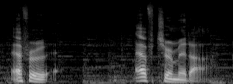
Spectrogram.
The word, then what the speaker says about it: eftermiddag: The G in Effermiddag is silent. So, Eftermiddag.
